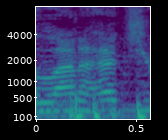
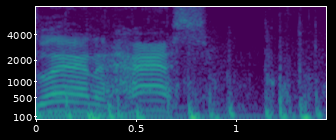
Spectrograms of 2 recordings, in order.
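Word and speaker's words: Lannahechee: rode down to the Lana Hetchy River I caught some beautiful steelhead trout you mean the Lana no Lana hatch it runs right near here yeah but it's pronounced Lana Hass why is everything in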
